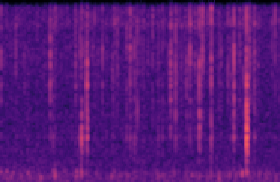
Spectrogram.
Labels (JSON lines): {"label": "ambient", "recorder": "HydroMoth"}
